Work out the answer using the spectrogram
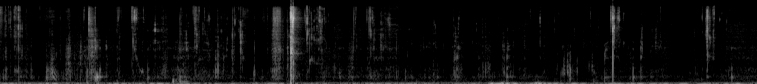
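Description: Close-miked eating of creamy garlic crispy fried chicken legs: crunching bites and chewing as the meat is gnawed off the drumstick bone. A scatter of sharp crunches runs throughout, the loudest about three seconds in and another about six seconds in.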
